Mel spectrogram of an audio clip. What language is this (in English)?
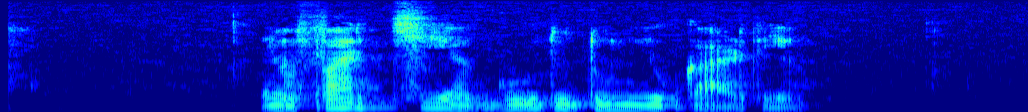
Portuguese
